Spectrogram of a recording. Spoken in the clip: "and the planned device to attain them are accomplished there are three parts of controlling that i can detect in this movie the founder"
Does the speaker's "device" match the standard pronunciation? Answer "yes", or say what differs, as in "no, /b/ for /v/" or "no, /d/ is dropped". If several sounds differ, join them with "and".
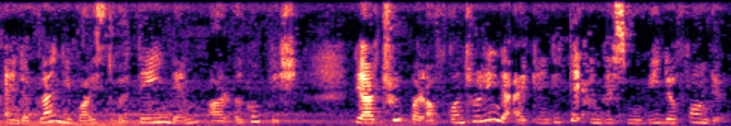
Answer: yes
